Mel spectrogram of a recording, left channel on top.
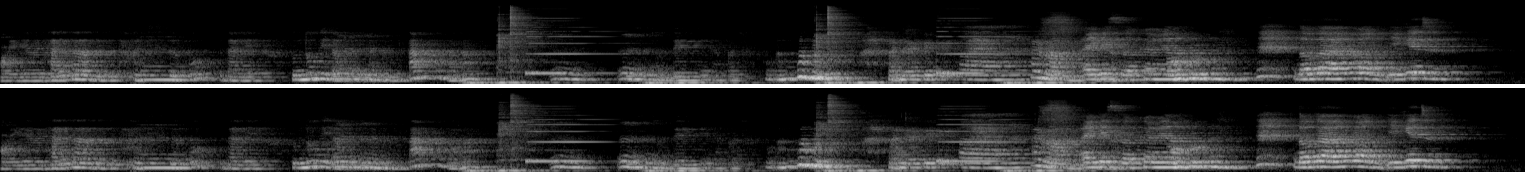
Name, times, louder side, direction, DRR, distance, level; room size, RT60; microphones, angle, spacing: voice 1, 0.0-4.8 6.3-11.2 11.7-12.1, left 2 dB, 70° left, -5 dB, 0.9 m, -28 dB
voice 2, 1.3-2.0 3.3-4.0 5.5-5.9 6.2-6.7 9.6-10.2 10.8-14.4, right 2 dB, 40° right, -3 dB, 0.4 m, -26 dB
sound 1, 4.6-5.8 6.4-7.6 8.2-9.3 10.0-11.1, left 1 dB, 75° right, 1.4 m, -34 dB
sound 2, 5.0-5.9 8.1-8.3 9.4-10.0, right 1 dB, 30° left, 0.6 m, -32 dB
5.2 x 2.0 x 3.0 m, 1.2 s
head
